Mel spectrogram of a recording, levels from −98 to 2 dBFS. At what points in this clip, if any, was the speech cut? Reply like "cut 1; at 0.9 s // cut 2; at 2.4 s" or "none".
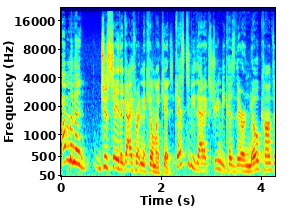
cut 1; at 2.2 s

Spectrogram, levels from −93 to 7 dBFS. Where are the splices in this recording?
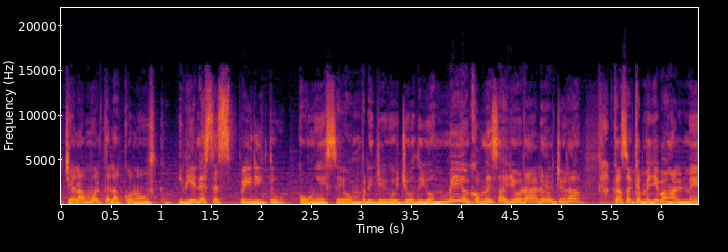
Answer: cut 1; at 1.1 s // cut 2; at 2.3 s

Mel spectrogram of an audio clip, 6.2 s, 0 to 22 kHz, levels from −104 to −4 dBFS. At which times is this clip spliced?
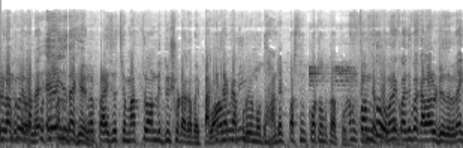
cut 1; at 1.2 s // cut 2; at 4.7 s

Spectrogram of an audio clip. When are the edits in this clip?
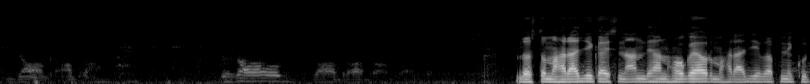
none

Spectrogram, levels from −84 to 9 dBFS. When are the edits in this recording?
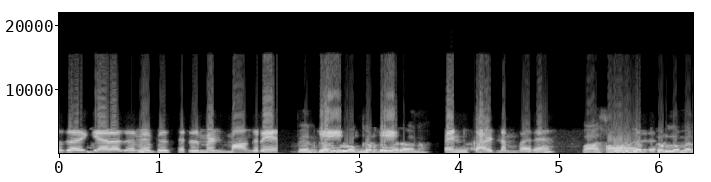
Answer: cut 1; at 2.2 s

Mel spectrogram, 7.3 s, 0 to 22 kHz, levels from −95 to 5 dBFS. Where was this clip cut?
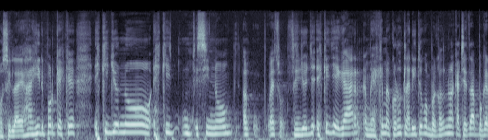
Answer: none

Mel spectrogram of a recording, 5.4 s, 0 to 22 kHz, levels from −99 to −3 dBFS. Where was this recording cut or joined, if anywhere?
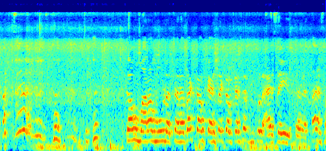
none

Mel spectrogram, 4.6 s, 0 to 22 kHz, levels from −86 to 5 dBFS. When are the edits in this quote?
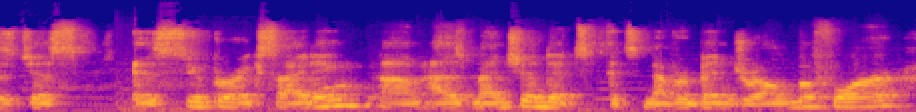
none

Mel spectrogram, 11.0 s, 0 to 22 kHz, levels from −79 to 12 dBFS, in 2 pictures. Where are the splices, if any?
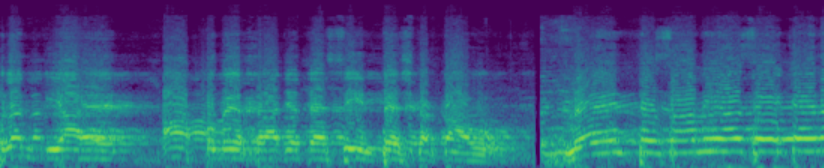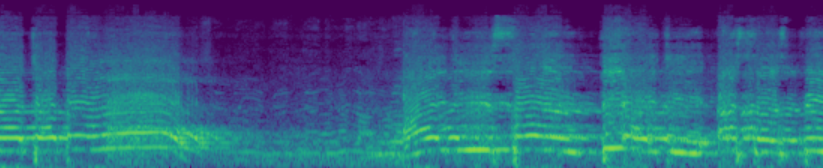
cut 1; at 3.5 s

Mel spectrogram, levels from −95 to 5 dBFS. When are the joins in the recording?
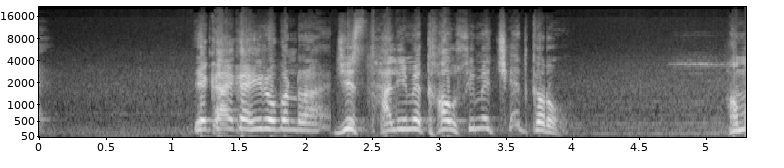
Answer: cut 1; at 2.1 s

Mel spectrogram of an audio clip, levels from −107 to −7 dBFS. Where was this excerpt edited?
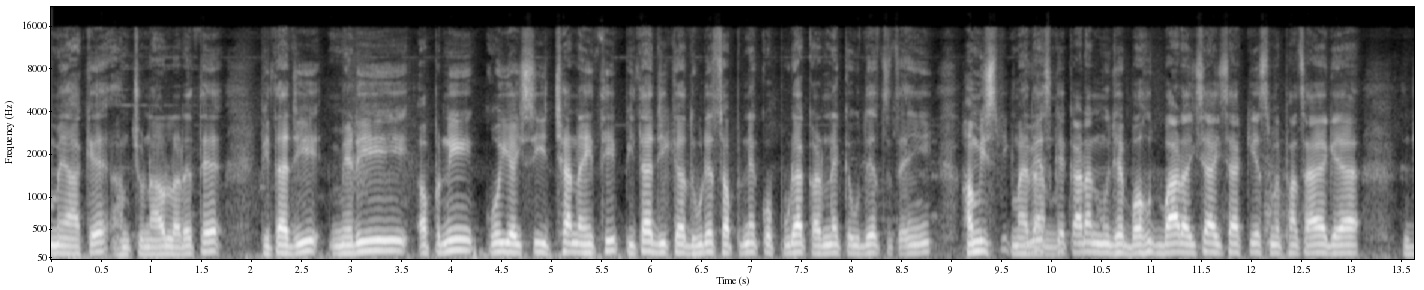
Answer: cut 1; at 10.0 s

